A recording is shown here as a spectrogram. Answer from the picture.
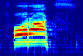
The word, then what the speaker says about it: Torrox: I have standing with me two handsome men all the way from Torrox, Spain.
